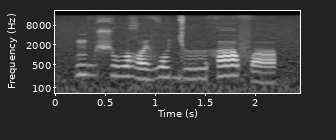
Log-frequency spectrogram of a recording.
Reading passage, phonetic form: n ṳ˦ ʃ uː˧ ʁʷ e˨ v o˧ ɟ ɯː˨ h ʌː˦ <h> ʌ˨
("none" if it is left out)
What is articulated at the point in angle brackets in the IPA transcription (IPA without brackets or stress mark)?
f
